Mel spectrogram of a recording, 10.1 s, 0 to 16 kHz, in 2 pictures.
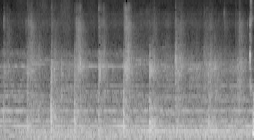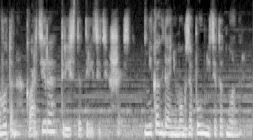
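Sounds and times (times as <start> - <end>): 
footsteps climbing stairs in an apartment building: 0.0 - 5.3
continuous hum: 0.0 - 10.1
speech: 5.1 - 10.1.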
